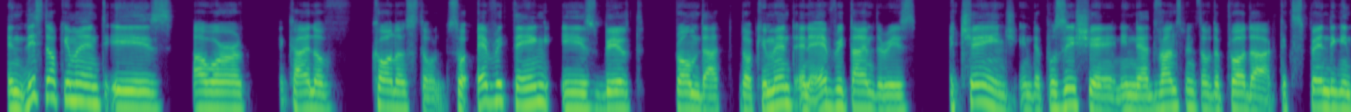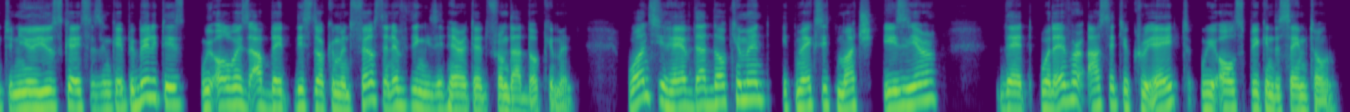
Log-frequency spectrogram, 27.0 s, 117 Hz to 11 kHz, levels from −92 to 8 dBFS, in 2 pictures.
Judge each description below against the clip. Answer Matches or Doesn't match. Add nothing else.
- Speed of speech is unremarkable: Matches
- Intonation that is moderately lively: Matches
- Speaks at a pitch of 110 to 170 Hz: Matches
